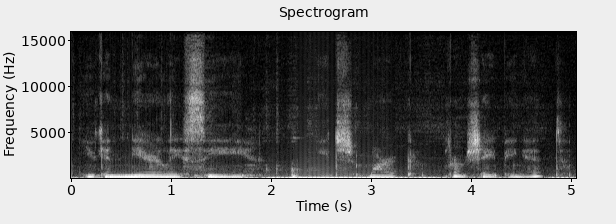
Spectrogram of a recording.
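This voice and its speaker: The speaker is soft-spoken. The pace is very slow. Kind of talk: ASMR soft-spoken storytelling.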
